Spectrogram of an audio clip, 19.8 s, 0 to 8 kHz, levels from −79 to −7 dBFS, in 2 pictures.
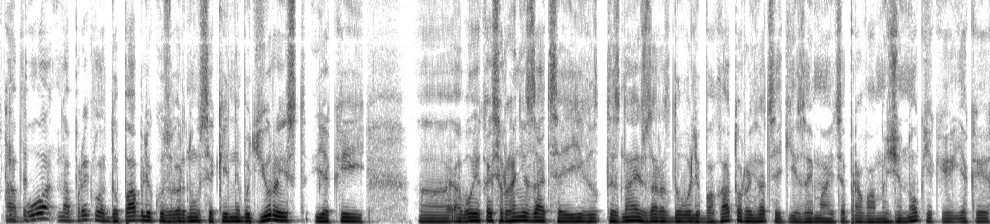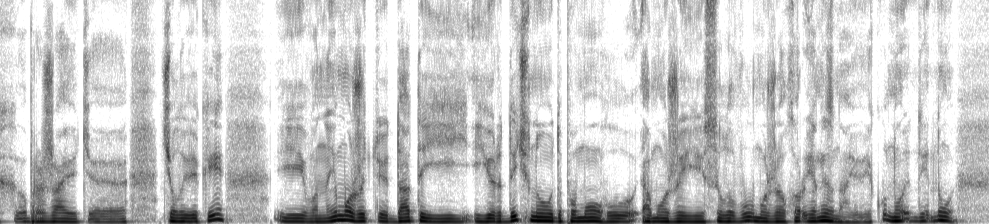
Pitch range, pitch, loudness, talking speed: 105-130 Hz, 115 Hz, -15 LUFS, 135 wpm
